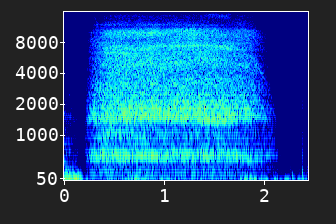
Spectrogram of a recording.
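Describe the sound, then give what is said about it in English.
A single long, deep inhalation through the mouth as part of a guided breathing exercise, a steady airy hiss lasting about two seconds, soft and alone. “Let's take a nice deep breath in”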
